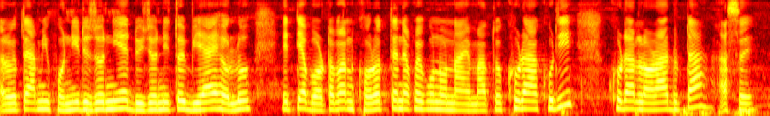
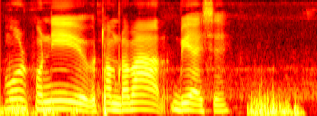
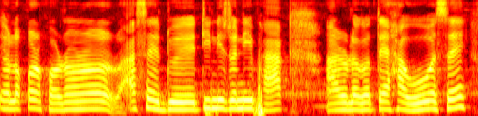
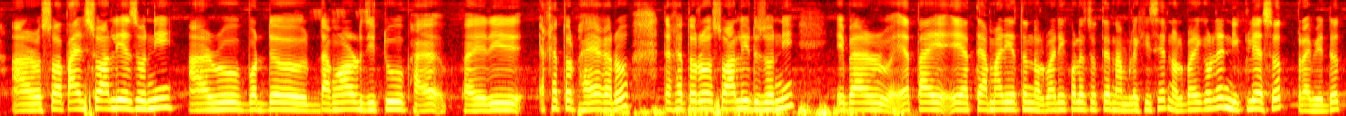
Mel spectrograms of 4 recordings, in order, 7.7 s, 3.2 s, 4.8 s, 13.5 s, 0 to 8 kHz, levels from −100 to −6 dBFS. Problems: background sounds at intervals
